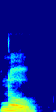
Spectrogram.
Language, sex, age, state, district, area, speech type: Hindi, female, 60+, Uttar Pradesh, Mau, rural, read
